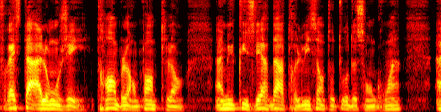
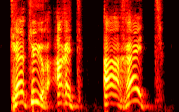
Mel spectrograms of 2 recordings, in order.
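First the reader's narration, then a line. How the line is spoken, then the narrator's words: Shouted. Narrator (French): cria Harry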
